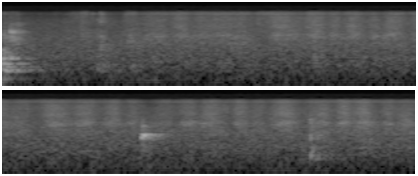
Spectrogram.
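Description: A board eraser rubs softly across a whiteboard.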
